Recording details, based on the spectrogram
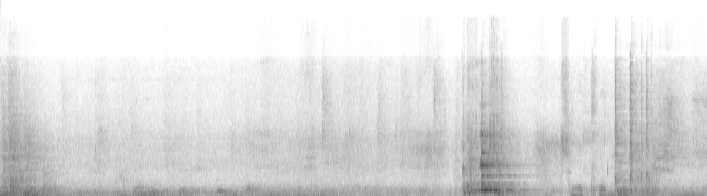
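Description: Cooking pots and pans clatter in a prison kitchen at a large women's prison, with metal clinking and cutlery rattling close by, then a louder bang of cookware near the end while people talk in the background.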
